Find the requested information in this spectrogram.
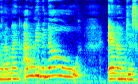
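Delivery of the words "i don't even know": high-pitched, mildly tearful retelling; retold tearfulness. Telling her sister she doesn't know why, mock tearful. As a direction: imitate answering through tears, voice lifted high. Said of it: "I just started crying".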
